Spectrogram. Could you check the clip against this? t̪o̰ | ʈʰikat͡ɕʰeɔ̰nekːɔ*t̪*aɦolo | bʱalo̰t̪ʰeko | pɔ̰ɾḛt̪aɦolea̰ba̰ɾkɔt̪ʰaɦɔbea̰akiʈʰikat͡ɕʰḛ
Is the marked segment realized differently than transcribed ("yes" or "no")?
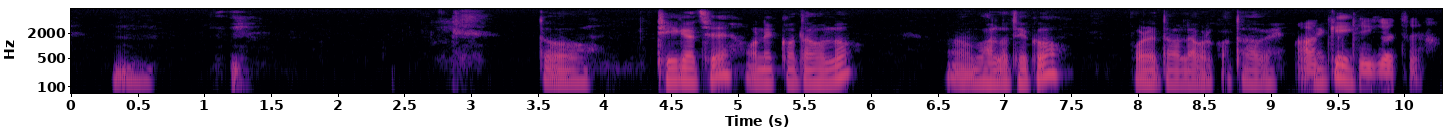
yes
